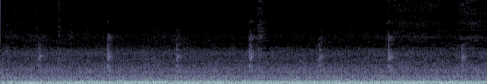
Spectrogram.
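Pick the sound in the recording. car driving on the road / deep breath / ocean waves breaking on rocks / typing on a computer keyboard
car driving on the road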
